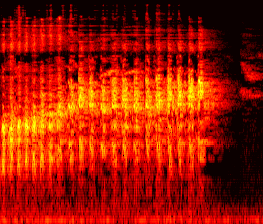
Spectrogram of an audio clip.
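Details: Black drongo, on night-time training audio for caged songbirds, gives a continuous harsh rattle of rapid pulses for about two seconds that rises slightly in pitch before it stops.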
